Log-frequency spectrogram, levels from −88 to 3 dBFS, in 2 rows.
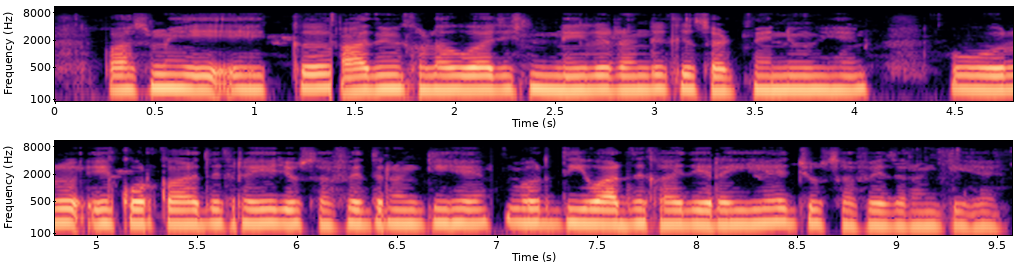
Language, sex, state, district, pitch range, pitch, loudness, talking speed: Hindi, male, Bihar, Darbhanga, 160-170 Hz, 165 Hz, -15 LUFS, 240 wpm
